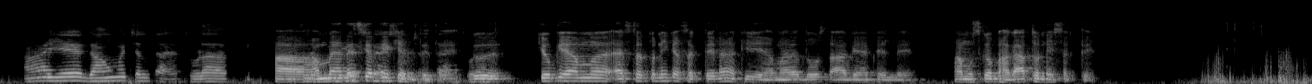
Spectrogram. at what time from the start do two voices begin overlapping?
3 s

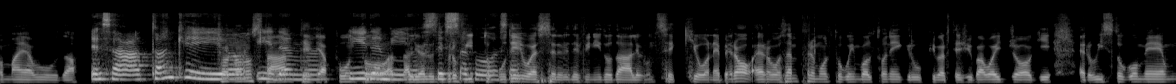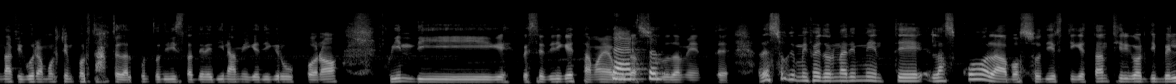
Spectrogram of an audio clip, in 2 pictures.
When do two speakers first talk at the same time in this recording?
2 s

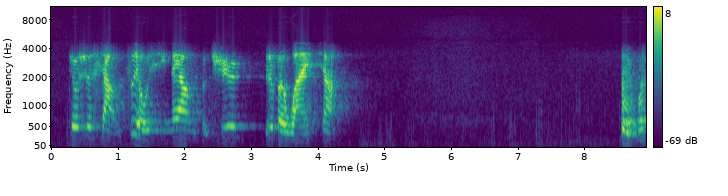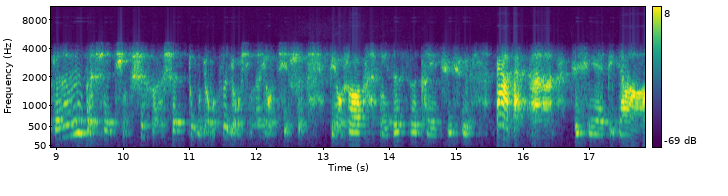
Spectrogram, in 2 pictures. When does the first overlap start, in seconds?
none

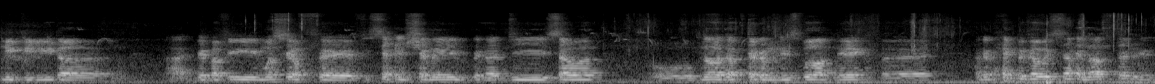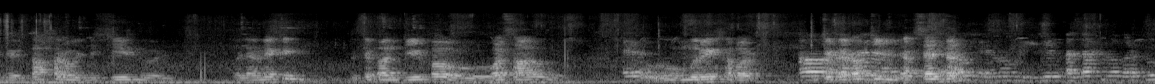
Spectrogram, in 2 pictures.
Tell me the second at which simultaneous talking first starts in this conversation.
20 s

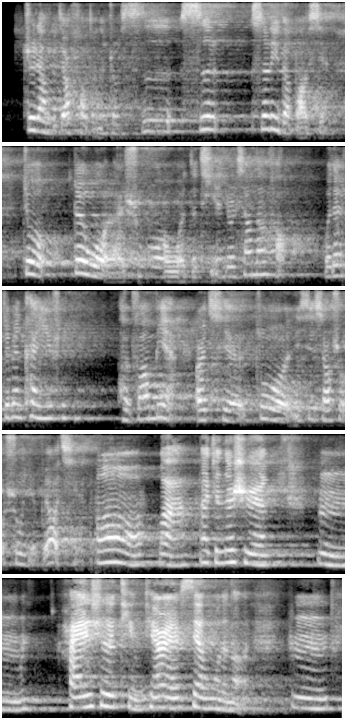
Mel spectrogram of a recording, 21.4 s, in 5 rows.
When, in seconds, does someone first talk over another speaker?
none

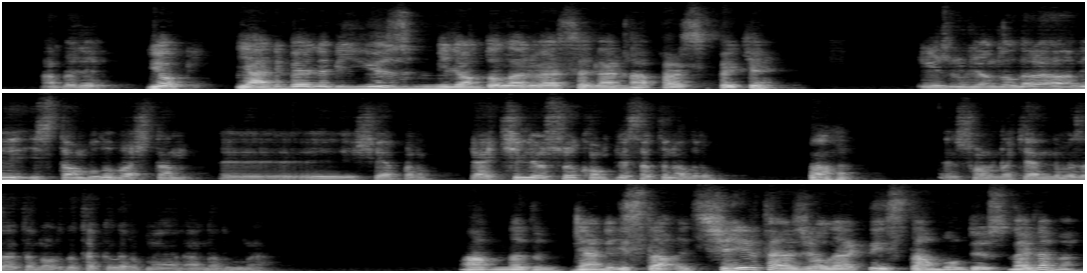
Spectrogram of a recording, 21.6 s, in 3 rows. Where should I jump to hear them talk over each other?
none

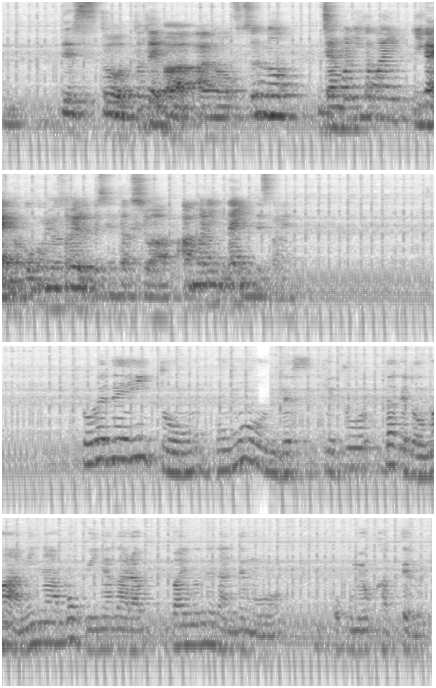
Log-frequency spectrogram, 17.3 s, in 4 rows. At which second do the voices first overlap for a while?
none

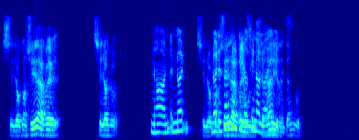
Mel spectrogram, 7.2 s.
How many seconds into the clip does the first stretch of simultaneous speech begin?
4 s

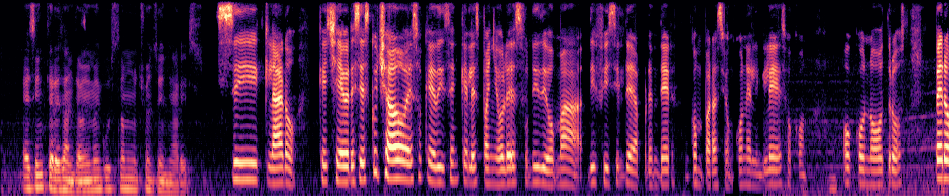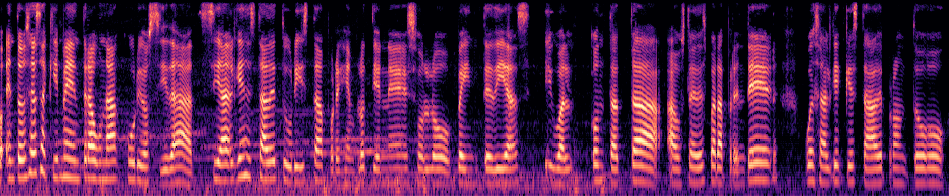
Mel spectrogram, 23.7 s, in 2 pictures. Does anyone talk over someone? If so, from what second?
none

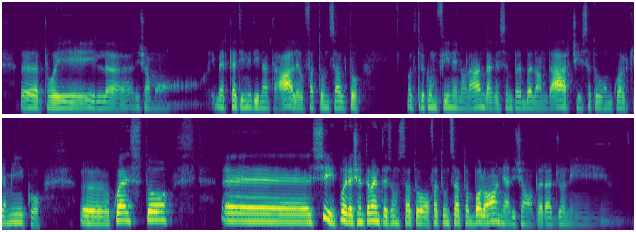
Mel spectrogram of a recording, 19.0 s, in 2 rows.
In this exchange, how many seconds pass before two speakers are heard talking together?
none

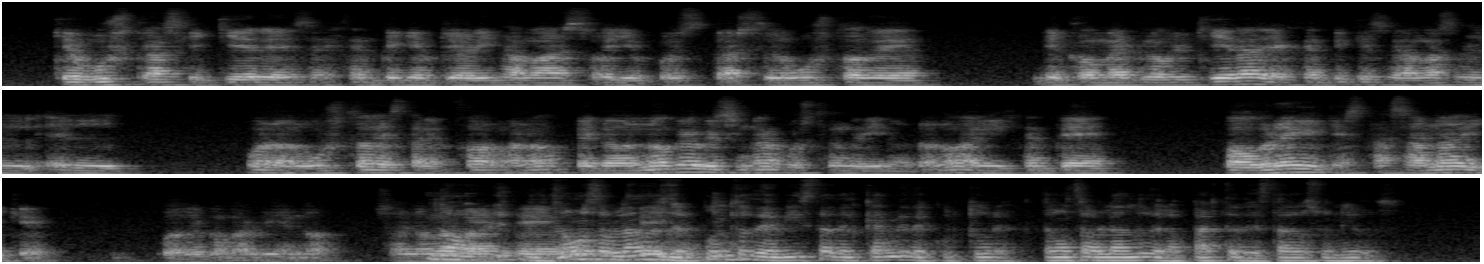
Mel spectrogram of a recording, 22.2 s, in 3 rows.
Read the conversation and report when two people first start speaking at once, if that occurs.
17 s

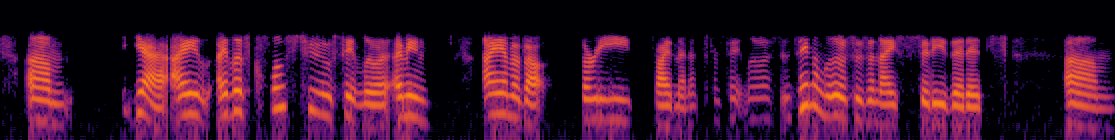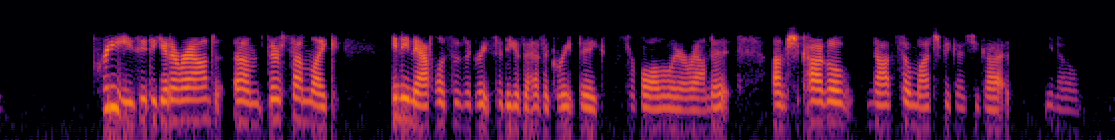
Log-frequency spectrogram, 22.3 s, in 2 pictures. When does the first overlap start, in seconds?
none

